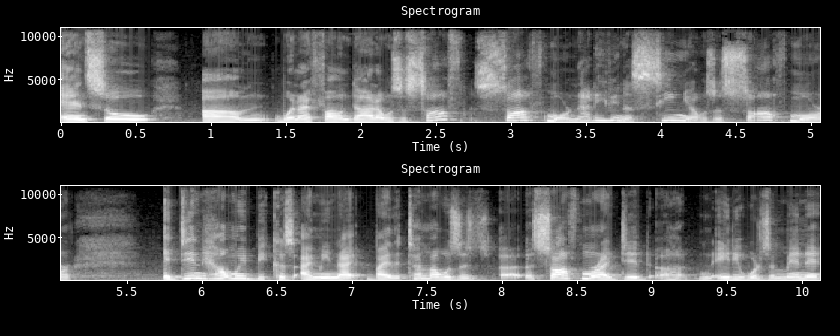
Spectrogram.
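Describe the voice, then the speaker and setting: This is an ordinary speaking voice with lively intonation. It moves at a fairly quick pace. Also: woman, medium pitch for a woman. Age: 50s. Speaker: mother of the interviewee. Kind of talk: interview testimony.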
